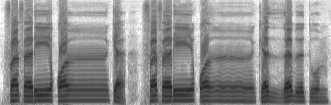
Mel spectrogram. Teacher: Nah, ini ada fathatain bertemu dengan kaf, maka fathahnya fathahnya dikasih warna hijau karena ia bacaan ikhfa. Cara membacanya samarkan tanwinnya kepada huruf kaf.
